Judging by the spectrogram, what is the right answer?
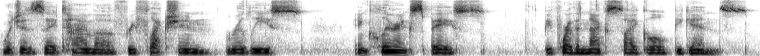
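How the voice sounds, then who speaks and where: A man leading a guided meditation calmly and deliberately, pausing between short phrases. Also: sits low. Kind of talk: guided meditation, slow and spacious.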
